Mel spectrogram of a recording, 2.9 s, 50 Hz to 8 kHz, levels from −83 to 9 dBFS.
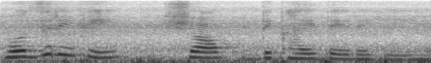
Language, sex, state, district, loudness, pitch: Hindi, female, Madhya Pradesh, Dhar, -16 LUFS, 230 Hz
